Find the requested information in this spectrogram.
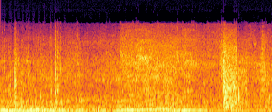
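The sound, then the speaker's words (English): A door is busted open as a man bursts out through it, crashing with a brief, sharp burst of splintering wood near the end, over a steady low engine-like rumble, with a couple of fainter cracks earlier. “just busted out of the door.”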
